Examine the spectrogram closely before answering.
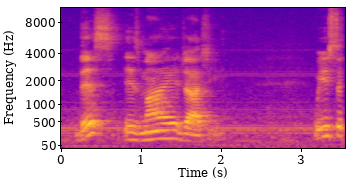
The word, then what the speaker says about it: Dziadzi: This is my Jaji. We used to call him Jaji growing up. Jaji is Polish for grandfather. So that's just what we always called him growing up. Jaji.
